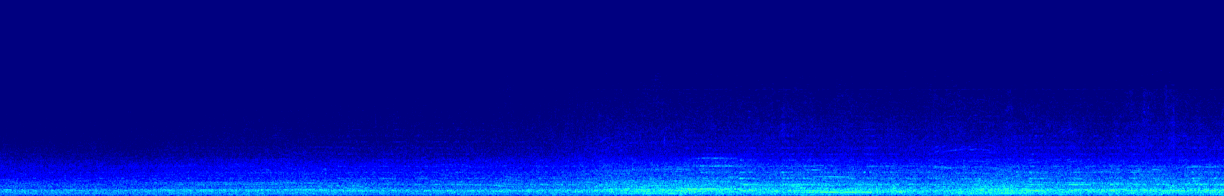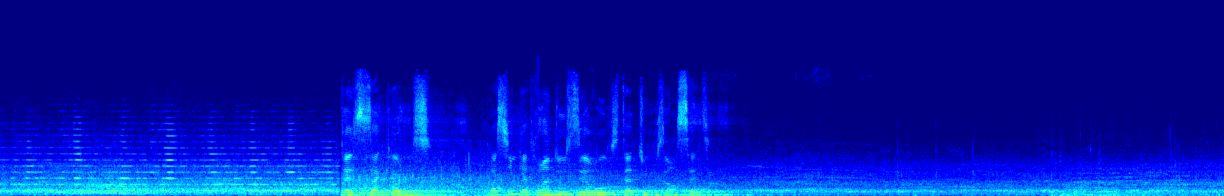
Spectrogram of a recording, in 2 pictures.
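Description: A large stadium crowd roars and cheers, growing louder as play goes on.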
